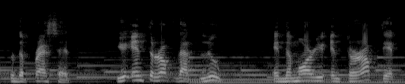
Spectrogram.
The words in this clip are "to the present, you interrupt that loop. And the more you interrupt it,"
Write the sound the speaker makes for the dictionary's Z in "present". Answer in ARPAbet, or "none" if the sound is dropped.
S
